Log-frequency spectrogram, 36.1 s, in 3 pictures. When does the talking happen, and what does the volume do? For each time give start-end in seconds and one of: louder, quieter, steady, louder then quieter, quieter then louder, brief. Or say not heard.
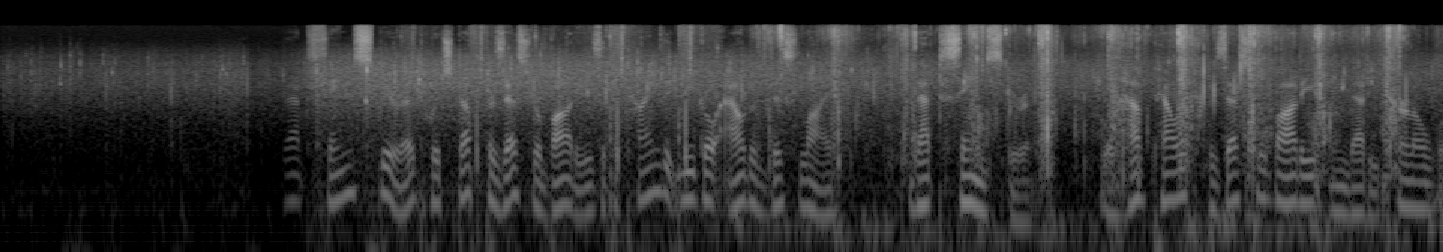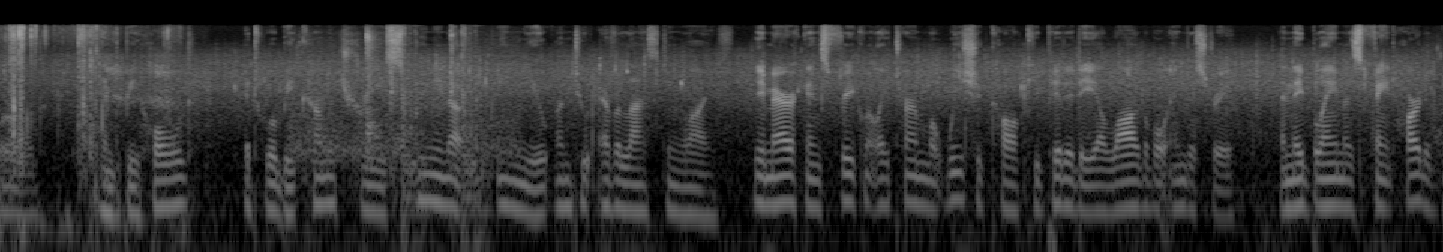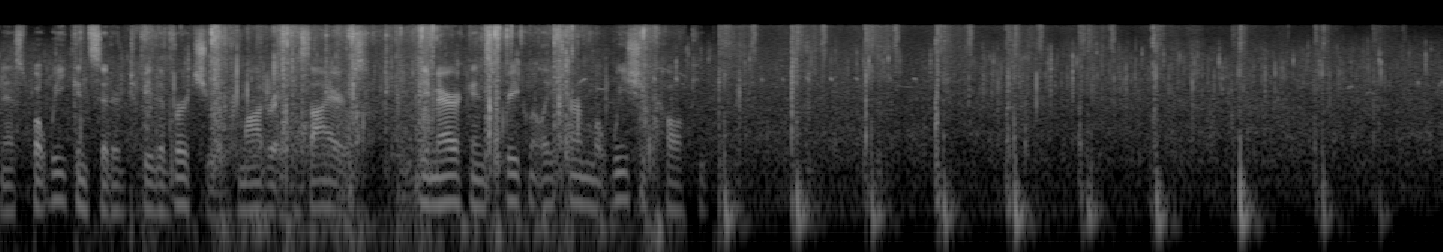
2.4-30.1 steady.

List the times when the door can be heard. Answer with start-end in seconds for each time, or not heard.
14.4-16.4, 25.9-27.7.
